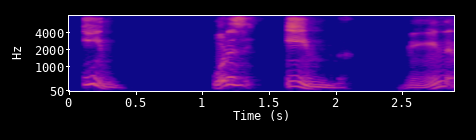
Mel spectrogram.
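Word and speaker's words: עִם: Am is spelled Ayin Mem. The same word with instead of an A patach, a chirik, an E, is im.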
